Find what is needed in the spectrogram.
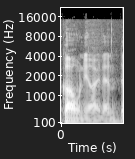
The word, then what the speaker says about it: Kauniainen: Aj, det, det var också hur man ska uttala äh, Kauniainen där på, på amerikanska. Första är Kau, C-O-W.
